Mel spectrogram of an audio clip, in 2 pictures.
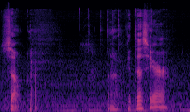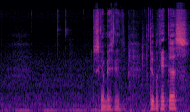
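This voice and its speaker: This man's mid-range voice carries vocal fry and a fairly bright tone; he's very animated yet slow, pausing often. Indoors at a computer, he gives a casual, unscripted screen-recorded tutorial, muttering and thinking aloud while keys and mouse clicks sound in the background noise.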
